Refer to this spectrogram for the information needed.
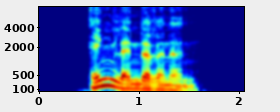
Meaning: plural of Engländerin
- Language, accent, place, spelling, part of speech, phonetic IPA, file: German, Germany, Berlin, Engländerinnen, noun, [ˈɛŋlɛndəʁɪnən], De-Engländerinnen.ogg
